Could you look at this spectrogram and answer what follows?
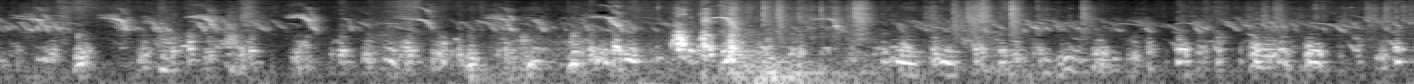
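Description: Several chickens cluck and squawk continuously in a busy, close-up chorus, with overlapping calls and no talking.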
